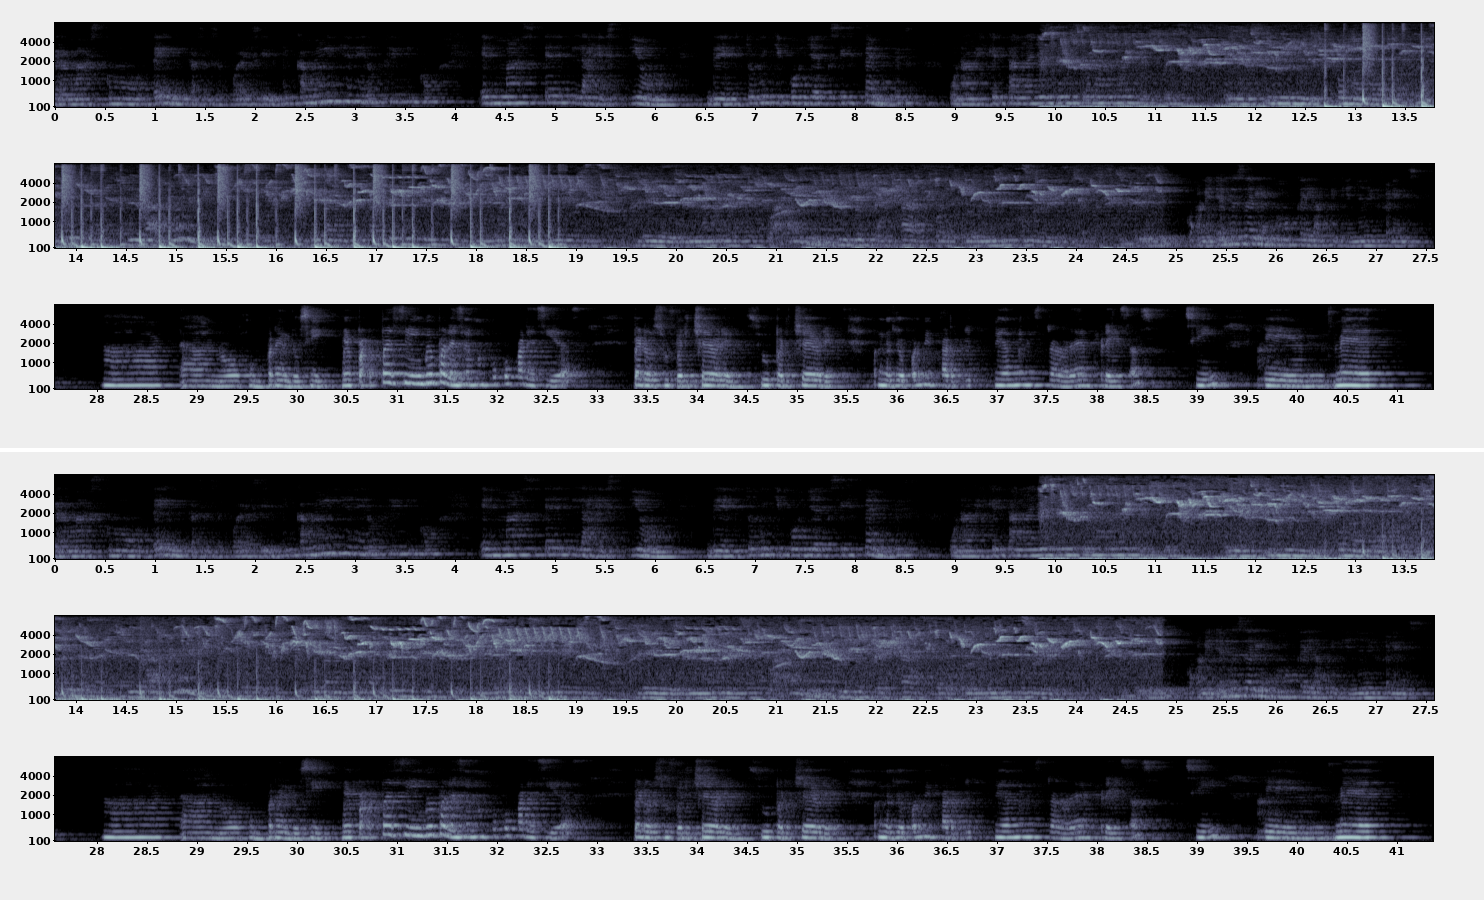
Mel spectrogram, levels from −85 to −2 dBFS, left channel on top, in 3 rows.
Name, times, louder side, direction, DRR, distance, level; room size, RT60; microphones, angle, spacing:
voice 1, 0.0-8.6 8.9-27.4 33.8-34.0 36.6-36.7 39.6-40.4, equal, 5° left, -4 dB, 4.6 m, -46 dB
sound 1, 9.8-24.9, right 4 dB, 25° right, 0.5 m, -34 dB
sound 2, 12.7-18.9, left 9 dB, 80° left, 0.3 m, -29 dB
voice 2, 28.1-32.8 33.4-36.6 37.0-38.5 38.9-40.7, left 1 dB, 45° left, 4 dB, 0.7 m, -33 dB
15.0 x 8.8 x 6.1 m, 1.0 s
head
